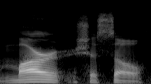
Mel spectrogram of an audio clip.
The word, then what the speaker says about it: Marchessault: Marchessault.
